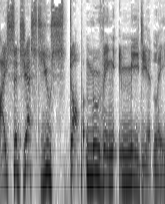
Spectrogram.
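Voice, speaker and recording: A man bellows in a put-on character voice, pitched fairly high, at a fairly slow pace. Music plays in the background. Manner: commanding, bellowing.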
